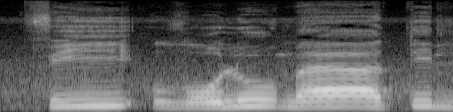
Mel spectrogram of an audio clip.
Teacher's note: ضا کو ادا کیسے کریں گے کہ دانت کے جو پیچھے والا حصہ ہے، سامنے والے دانت کے پچھلی سائڈ پہ زبان کو لگائیں گے تو ضا صحیح طرح سے ادا ہوگا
